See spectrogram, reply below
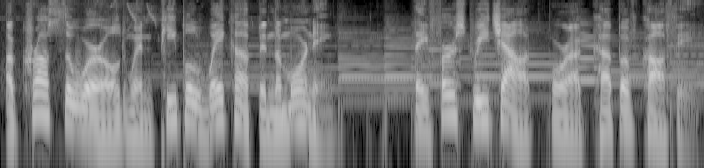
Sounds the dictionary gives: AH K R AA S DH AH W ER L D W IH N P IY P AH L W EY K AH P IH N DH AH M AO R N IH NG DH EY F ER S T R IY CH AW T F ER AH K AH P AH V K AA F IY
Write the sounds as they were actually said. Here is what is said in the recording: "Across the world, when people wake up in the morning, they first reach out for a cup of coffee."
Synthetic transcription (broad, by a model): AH K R AA S DH AH W ER L D W IH N P IY P L W EY K AH P IH N DH AH M AO R N IH NG DH EY F ER S T R IY CH AW T F ER AH K AH P AH V K AA F IY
